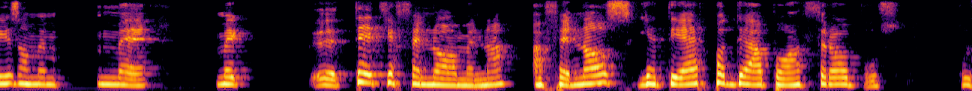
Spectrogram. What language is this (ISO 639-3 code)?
ell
